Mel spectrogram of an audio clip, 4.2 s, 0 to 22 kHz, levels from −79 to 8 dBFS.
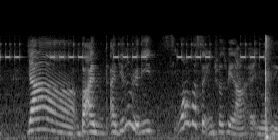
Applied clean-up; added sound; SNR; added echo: none; Alarm; 5 dB; none.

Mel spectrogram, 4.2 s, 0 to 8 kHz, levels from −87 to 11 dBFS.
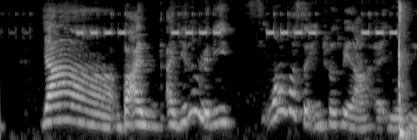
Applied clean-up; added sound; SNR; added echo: classical method Wiener filter.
